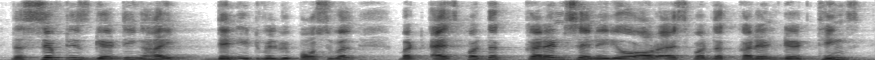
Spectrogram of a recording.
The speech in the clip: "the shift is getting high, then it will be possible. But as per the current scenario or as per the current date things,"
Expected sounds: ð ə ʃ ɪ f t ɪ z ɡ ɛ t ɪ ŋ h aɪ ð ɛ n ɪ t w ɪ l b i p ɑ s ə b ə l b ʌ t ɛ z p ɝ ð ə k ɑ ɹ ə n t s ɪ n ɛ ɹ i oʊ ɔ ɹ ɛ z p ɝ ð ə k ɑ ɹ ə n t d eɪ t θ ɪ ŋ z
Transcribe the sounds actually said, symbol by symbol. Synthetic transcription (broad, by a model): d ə s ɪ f t ɪ z ɡ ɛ t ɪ ŋ h aɪ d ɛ n ɪ t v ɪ l b i p ɑ s ə b ə l b ʌ t ɛ z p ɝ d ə k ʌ ɹ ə n t s ɪ n ɛ ɹ i oʊ ɔ ɹ ɛ z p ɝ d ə k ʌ ɹ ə n t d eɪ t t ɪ ŋ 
